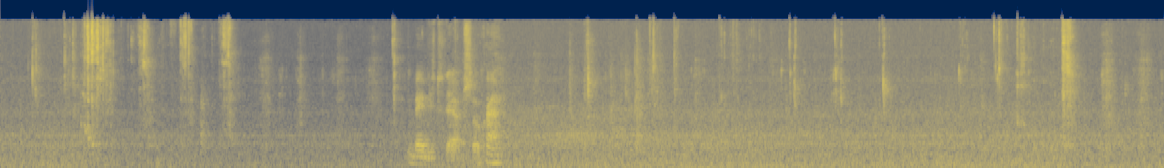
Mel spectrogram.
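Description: A woman crunches on chips close to a microphone.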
